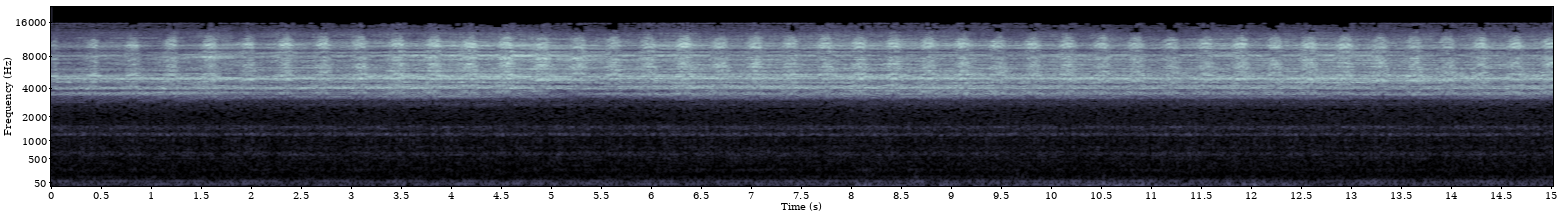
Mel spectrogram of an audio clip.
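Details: A cicada on a tree by the Arkansas River sings a steady, high, hissing buzz that pulses slightly without pause, recorded on 12 September 2011.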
